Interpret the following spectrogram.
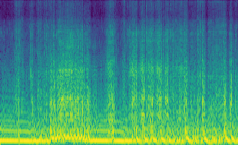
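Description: Loud electronic dance music with a heavy held bass note, played through a car sound system's speakers.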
